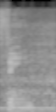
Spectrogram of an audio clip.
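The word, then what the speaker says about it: Phayne: P H A Y M E, pronounced Fain.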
